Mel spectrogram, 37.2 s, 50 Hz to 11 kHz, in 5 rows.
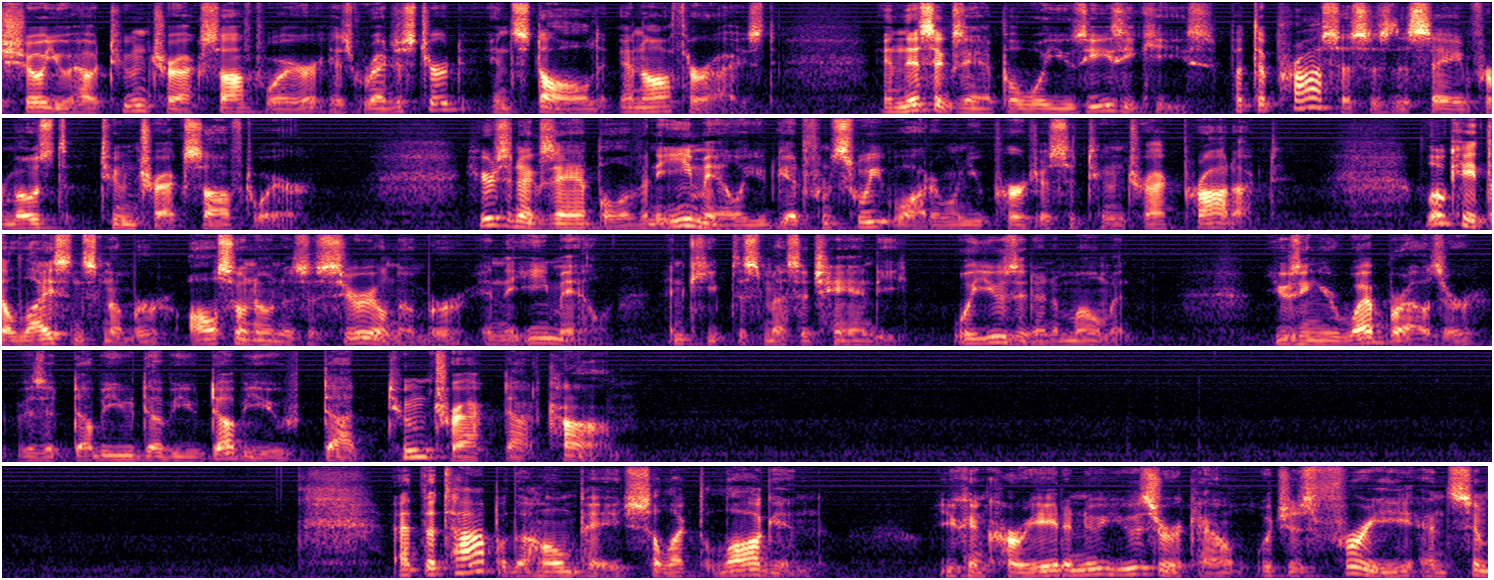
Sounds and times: Speech: 0.0s - 9.0s, 9.8s - 13.9s, 14.5s - 20.6s, 21.2s - 25.6s, 31.7s - 37.2s.

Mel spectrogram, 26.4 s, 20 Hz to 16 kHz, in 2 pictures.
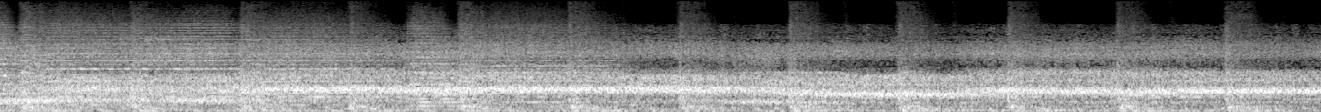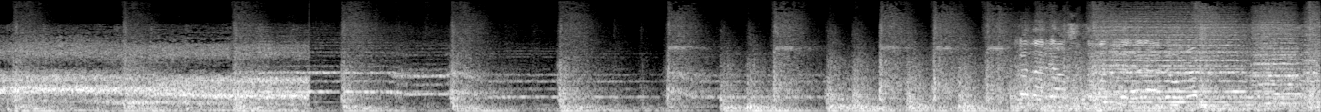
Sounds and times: Music: 0.0s - 26.4s.

